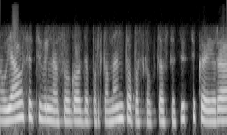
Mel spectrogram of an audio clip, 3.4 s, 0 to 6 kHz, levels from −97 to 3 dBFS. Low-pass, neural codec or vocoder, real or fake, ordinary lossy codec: 5.4 kHz; none; real; Opus, 64 kbps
